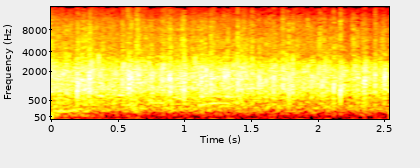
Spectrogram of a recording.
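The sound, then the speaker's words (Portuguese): An audience applauds the Lord for a great deliverance the day before: steady, sustained applause, a dense wash of many hands clapping at once with no single claps standing out, holding at an even level throughout with no voices audible. “Você pode glorificar a Deus, você pode aplaudir o Senhor pelo grande livramento que o Senhor nos deu no dia de ontem.”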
